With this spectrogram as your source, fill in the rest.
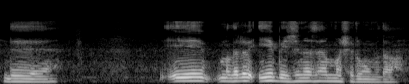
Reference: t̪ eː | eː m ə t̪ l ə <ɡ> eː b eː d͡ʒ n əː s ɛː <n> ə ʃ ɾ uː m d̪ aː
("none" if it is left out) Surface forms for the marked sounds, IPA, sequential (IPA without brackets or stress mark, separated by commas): b, m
